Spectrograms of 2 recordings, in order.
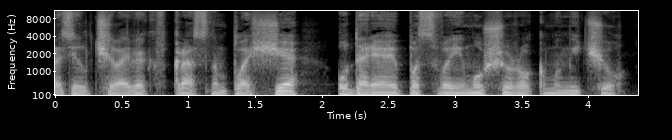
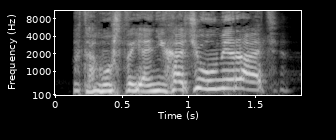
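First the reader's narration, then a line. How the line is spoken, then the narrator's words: Exclaiming. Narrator (Russian): воскликнула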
